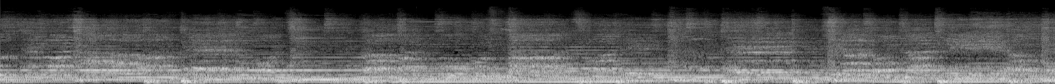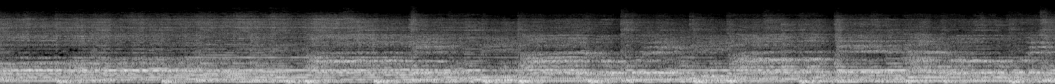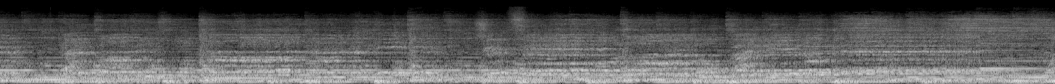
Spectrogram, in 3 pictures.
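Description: Mixed choir of women and men singing a hymn in Mizo in parts, held long notes in several voices at a steady loud level throughout.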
